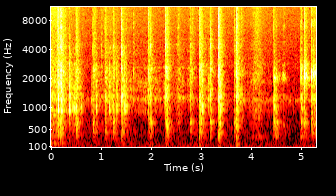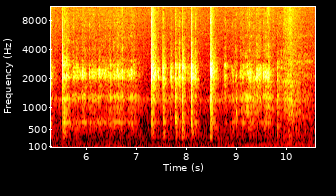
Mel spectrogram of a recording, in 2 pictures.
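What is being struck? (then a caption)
Paperboard box tapped with fingernails. Long nails tap and scratch an empty, partly unfolded white paperboard Dior fragrance box lying on a table. The quick, light, dry clicks come in uneven bursts, with a bright, hollow ring between them and soft scraping in the quieter stretches.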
